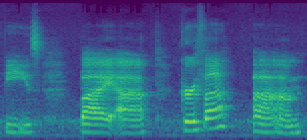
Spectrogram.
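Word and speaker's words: Goethe: by uh girtha um I think I'm pronouncing that right I did look up how to pronounce that and it it really has like an R but kind of not sound in it um which is a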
